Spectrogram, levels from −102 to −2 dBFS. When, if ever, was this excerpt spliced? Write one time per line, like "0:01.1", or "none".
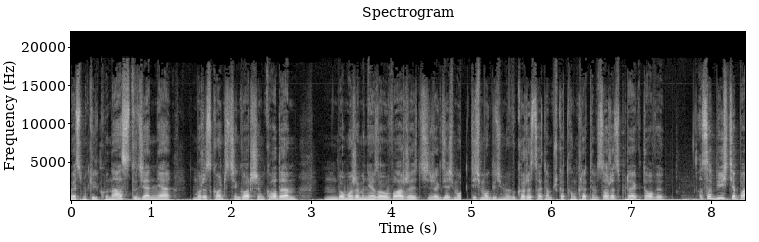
none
